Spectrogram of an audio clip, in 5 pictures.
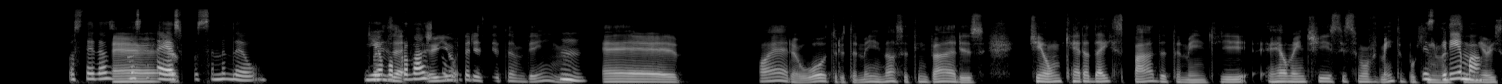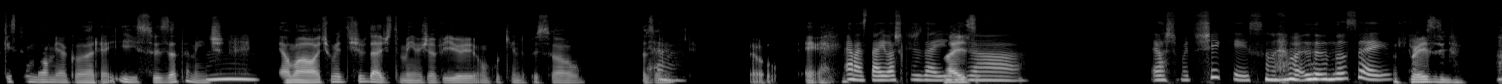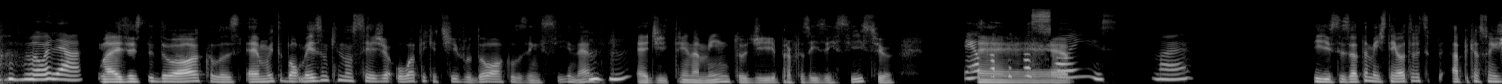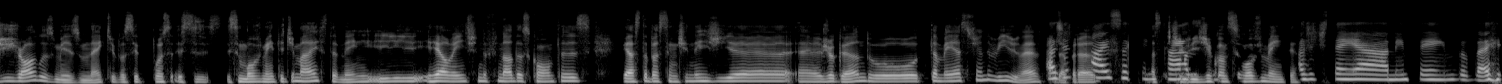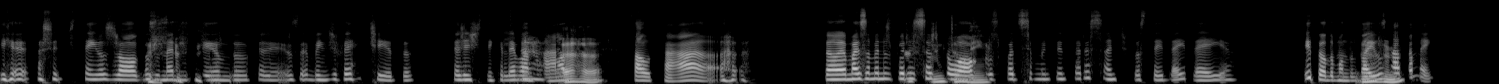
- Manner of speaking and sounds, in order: chuckle; tapping; giggle; laugh; chuckle
- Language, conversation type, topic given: Portuguese, advice, Como posso variar minha rotina de treino quando estou entediado(a) com ela?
